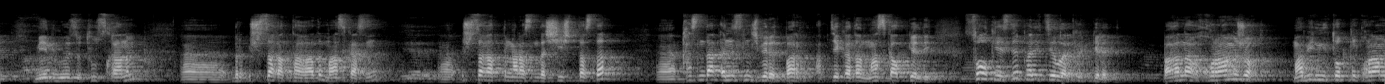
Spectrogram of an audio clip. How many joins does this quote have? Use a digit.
0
